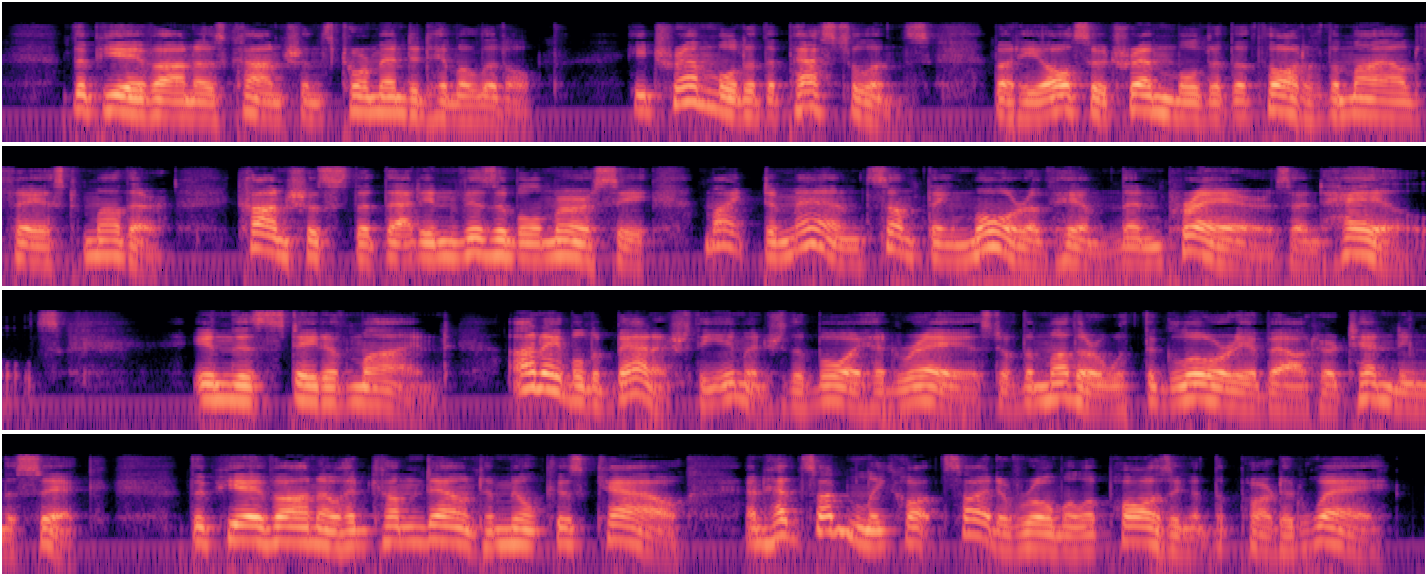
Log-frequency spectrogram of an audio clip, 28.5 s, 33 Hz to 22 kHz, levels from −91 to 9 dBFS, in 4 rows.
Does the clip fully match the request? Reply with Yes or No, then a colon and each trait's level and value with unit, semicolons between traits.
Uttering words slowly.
No: average, 175 wpm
